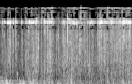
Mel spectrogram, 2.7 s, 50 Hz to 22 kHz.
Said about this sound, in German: Es klötert. Genau. Ja, höre ich. 2,50 Meter Stahlkette. So Aha. vierkant äh, Stahl. Vierkant Stahl. Kettenglieder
